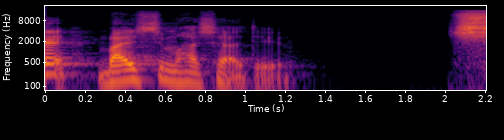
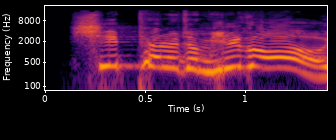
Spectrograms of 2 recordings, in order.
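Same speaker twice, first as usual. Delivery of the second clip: higher, firmer mock command from God; a lightly voiced God, pitched up with insistence; God telling you to read; 6 semitones higher than usual. Preacher voicing God urging the praying believer, a pitched-up command. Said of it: "이렇게 말씀하실 거란 말이에요".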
